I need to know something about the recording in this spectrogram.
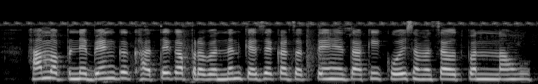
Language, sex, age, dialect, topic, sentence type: Hindi, female, 18-24, Awadhi Bundeli, banking, question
